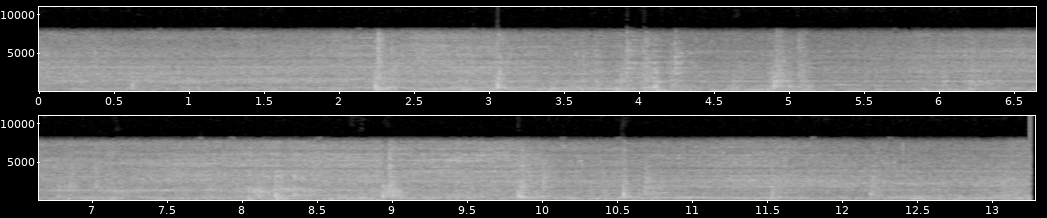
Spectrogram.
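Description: Railway passenger coaches rolling past close by, their wheels clicking over rail joints at uneven intervals over a steady rumble.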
